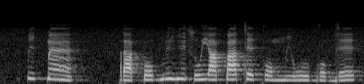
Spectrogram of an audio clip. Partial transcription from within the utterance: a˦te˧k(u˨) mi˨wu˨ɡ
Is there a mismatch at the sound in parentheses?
yes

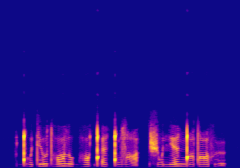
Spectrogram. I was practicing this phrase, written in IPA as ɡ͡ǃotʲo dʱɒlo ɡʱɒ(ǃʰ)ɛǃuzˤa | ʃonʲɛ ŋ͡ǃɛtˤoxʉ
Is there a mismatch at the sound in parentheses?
yes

